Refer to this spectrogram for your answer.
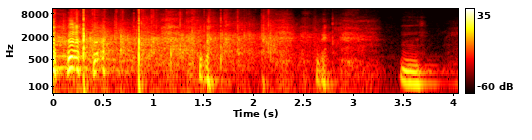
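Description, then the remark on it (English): A crowd breaks into scattered applause, loud at first with sharp overlapping claps, then thinning out and fading over a few seconds before a voice begins speaking. “Somebody clap.”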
